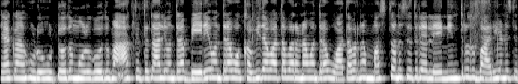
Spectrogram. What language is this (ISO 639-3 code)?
kan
